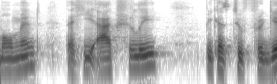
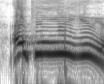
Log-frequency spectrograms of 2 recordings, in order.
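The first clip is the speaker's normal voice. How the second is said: high, very loud scream; 11 dB louder than usual. Retold or imitated. Singer answering a heckling crowd, screaming. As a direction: imitate a rock singer screaming back. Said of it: "start his guitar and start screaming".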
